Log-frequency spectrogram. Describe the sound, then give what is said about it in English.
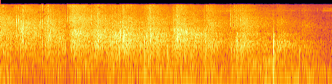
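An audience breaks into steady applause, a dense crackle of many hands clapping at once that holds at an even loudness for a few seconds, with no voices over it. “I don't know when I'm going to be applauded by this audience.”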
